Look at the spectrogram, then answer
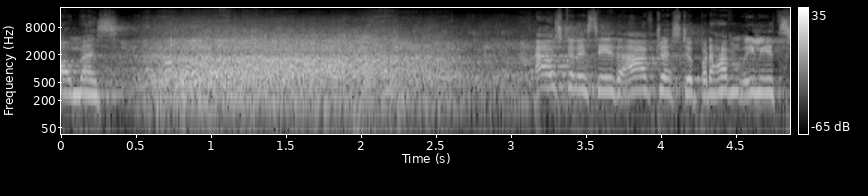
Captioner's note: audience laughing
